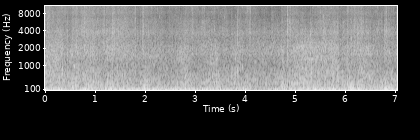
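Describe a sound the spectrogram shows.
Frost shards shatter with sharp clinks.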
